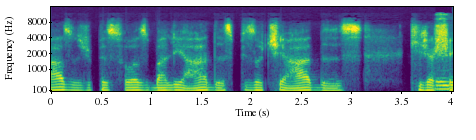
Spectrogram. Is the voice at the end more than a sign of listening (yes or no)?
no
